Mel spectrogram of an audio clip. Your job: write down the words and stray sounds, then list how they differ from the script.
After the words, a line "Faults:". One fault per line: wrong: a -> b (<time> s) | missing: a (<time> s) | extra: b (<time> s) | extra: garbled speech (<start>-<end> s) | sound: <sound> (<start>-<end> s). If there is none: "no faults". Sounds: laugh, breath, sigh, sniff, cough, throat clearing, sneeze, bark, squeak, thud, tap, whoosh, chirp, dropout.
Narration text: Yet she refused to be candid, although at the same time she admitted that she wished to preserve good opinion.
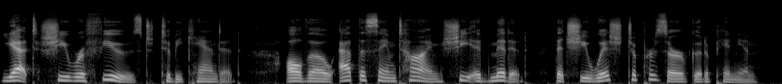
Yet she refused to be candid, although at the same time she admitted that she wished to preserve good opinion.
Faults:
no faults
